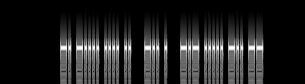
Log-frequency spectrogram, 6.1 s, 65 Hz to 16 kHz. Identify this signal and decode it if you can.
Morse code, heard as a keyed tone, about 30 wpm, 700 Hz. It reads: N6HI DE K5DM
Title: USA Callsign DE Callsign - 4 Characters - 30wpm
